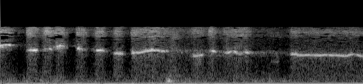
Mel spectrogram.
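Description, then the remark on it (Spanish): A high, steady whistle like a whistling keychain, pulsing in quick repeated chirps that slide slightly lower in pitch, then settling into one sustained tone, clear with no talking. “El llavero ese que tiene viene con un chiflido, vos lo perdés.”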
